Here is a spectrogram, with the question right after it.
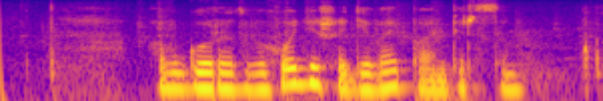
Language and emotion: Russian, neutral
